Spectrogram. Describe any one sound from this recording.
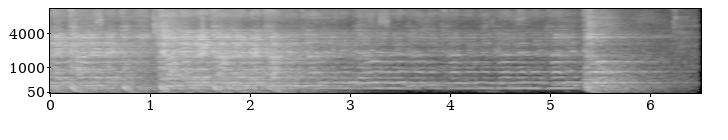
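A group of young men and women sings together through microphones in a large hall.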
